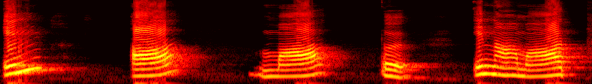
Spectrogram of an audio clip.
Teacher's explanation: ارکان، ارکان. یہاں پہ نون ساکن ہے اور ن اپنی پوری آواز دے گا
